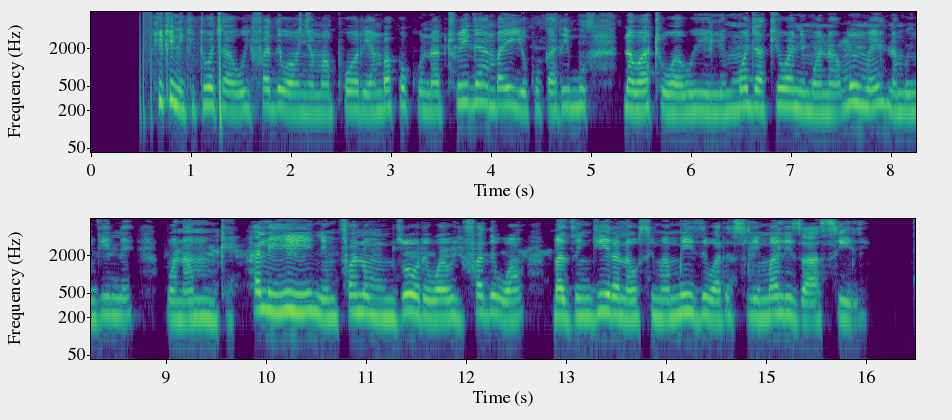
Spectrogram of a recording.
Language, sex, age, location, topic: Swahili, female, 25-35, Nairobi, government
